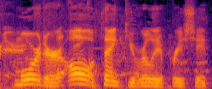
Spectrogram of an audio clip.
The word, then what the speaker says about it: Mordor: how he pronounces like Mordor oh thank you really appreciate that order Oh Mordor okay thanks think of water except it's Mordor yeah that makes sense or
